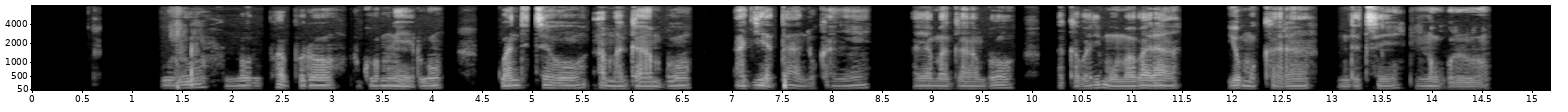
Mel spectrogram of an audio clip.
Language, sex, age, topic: Kinyarwanda, male, 25-35, government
